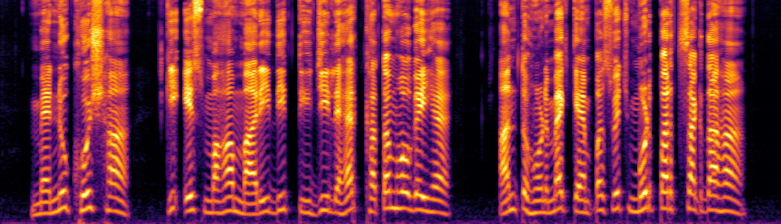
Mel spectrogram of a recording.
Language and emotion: Punjabi, happy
